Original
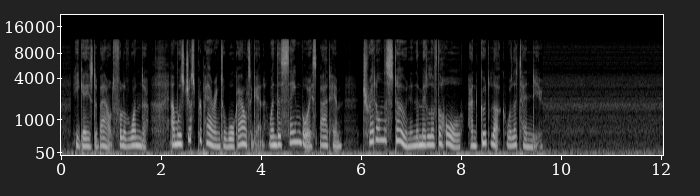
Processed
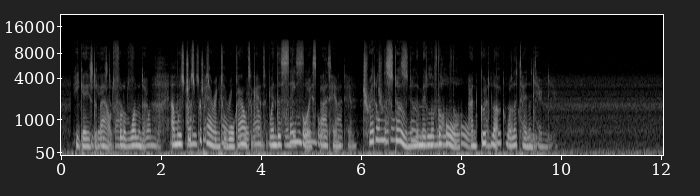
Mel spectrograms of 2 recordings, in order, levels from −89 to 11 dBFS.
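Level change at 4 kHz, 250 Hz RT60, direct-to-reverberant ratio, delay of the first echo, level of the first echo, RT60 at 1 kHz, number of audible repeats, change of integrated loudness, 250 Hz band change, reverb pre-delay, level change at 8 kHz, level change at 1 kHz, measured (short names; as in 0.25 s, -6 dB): -5.5 dB, none, none, 0.298 s, -9.5 dB, none, 1, -0.5 dB, +0.5 dB, none, -9.0 dB, 0.0 dB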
